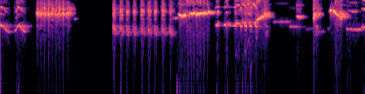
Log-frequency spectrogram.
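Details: Oriental magpie-robin (kacer) in full song; harsh buzzy rattles broken by a short silence, then a rush of varied high whistles, squeaks and chatter.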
